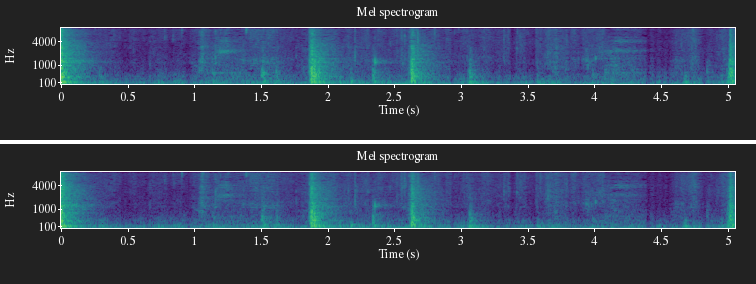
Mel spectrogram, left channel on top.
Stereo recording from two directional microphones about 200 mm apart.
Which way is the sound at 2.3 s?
Centre (ahead or behind).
